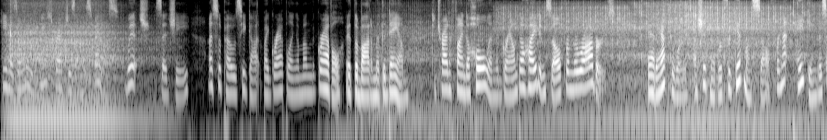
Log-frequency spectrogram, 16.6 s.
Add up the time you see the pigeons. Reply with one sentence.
The pigeons can't be heard in this clip.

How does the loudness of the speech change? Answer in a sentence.
The volume of the speech goes up.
